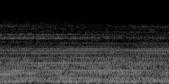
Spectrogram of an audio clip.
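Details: Rheem HVAC condenser after replacing a bad capacitor, melted wires and the contactor: smooth, constant hum with a steady low drone and fan whoosh, no clatter or buzzing, running normally.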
